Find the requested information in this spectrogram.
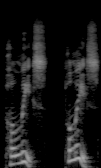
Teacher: The stress is on that second syllable. That first syllable, you hear that schwa, that p. But that second syllable, that spelling, that L-I-C-E, is pronounced lice.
